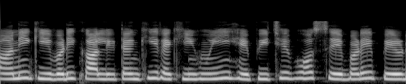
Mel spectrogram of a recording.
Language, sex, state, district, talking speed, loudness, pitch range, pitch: Hindi, female, Punjab, Kapurthala, 205 wpm, -17 LUFS, 245-275 Hz, 250 Hz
